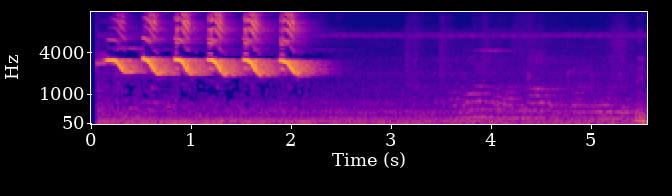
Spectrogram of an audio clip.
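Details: Indian ringneck parakeet on a rainy day giving six loud, shrill calls in a quick even series, each sliding downward, over about two seconds, then falling quiet with faint low background noise.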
